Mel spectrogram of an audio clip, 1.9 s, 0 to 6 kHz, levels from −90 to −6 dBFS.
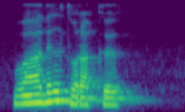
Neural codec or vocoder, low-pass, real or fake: codec, 16 kHz, 8 kbps, FunCodec, trained on Chinese and English, 25 frames a second; 5.4 kHz; fake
